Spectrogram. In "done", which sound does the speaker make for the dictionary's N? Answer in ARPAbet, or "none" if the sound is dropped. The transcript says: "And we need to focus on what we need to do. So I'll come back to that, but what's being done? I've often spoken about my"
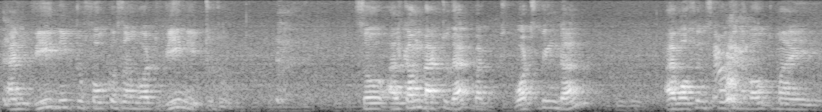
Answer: N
